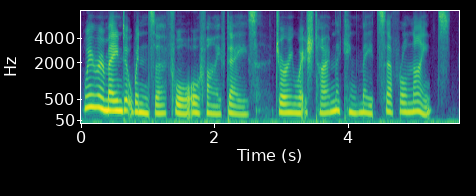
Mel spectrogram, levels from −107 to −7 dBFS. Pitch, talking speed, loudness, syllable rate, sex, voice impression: 200 Hz, 170 wpm, -19 LUFS, 4.2 syllables/s, female, feminine, adult-like, slightly relaxed, slightly weak, soft, fluent, intellectual, calm, friendly, reassuring, elegant, kind, slightly modest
